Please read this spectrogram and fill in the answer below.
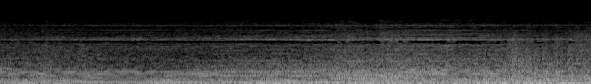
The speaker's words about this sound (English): See, now we cut to the train arriving and White Earp arriving, which is, of course, Kurt Russell. From that cut, the train station, however, was very small, and the line of the train, the railway line, is a very short.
